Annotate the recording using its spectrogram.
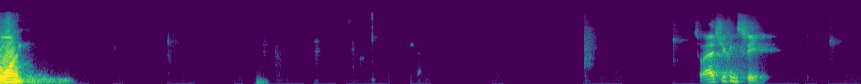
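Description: A man speaks close into a microphone.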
